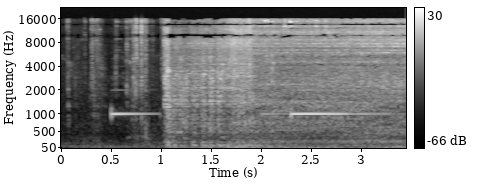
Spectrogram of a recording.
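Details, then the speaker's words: 1995 Chevrolet Monte Carlo with a GM 3100 3.1L V6 and 190,000 miles. The engine cranks and settles into a rough, gritty whirring idle from a bad bearing in the AC compressor clutch. "And there's our problem, the AC compressor clutch. We are going to start it here. Now it will be noisy because of this AC compressor clutch."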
